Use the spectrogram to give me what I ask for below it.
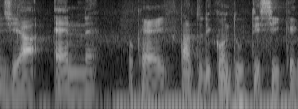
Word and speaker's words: GaN: si dice Si ok E non si dice Gun Ma si dice g n Ok Tanto dicon tutti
